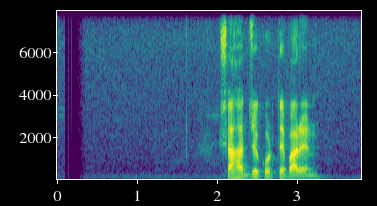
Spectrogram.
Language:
Bangla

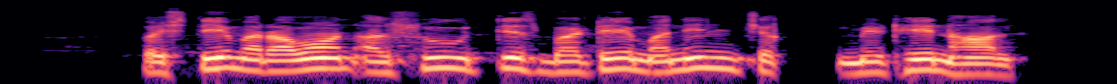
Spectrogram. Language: Bateri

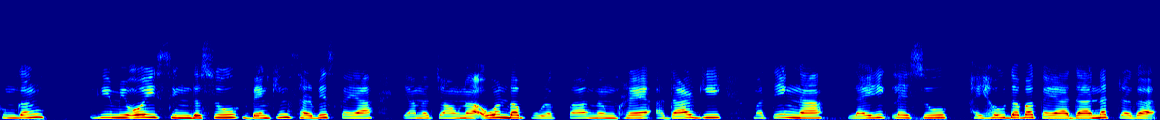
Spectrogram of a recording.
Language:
Manipuri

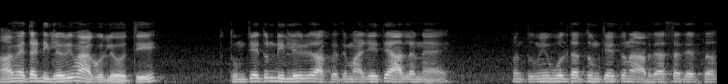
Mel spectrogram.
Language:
Marathi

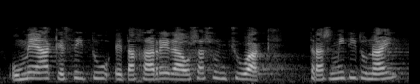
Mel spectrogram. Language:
Basque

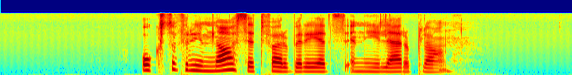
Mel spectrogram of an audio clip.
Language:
Swedish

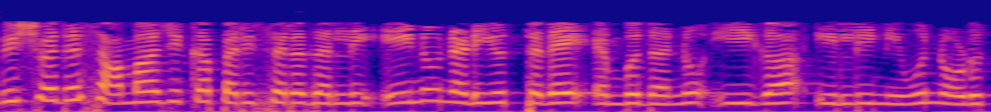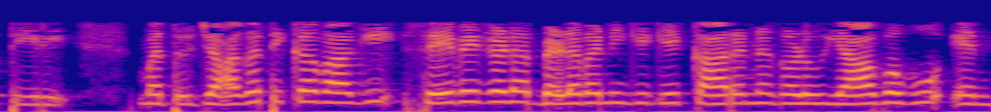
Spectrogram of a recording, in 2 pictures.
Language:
Kannada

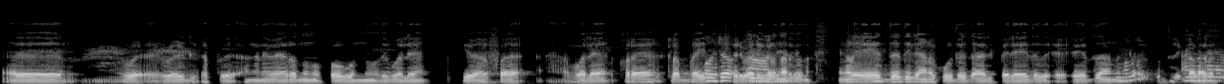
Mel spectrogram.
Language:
Malayalam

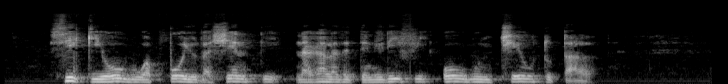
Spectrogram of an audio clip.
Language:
Galician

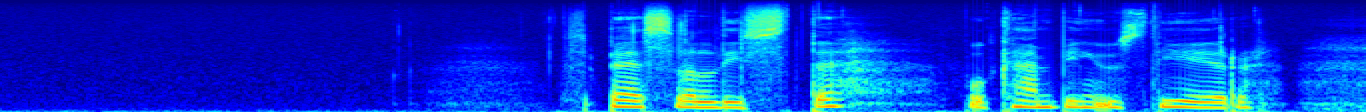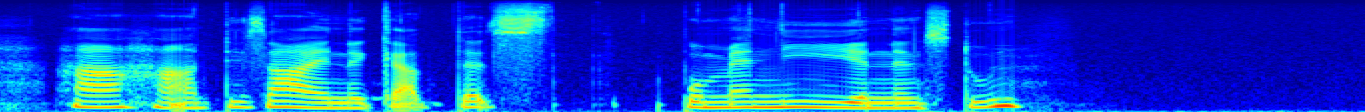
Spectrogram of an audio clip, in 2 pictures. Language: Norwegian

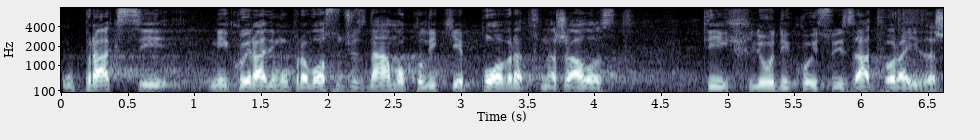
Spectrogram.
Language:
Serbian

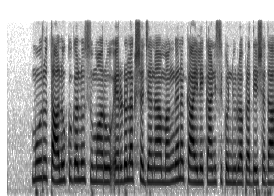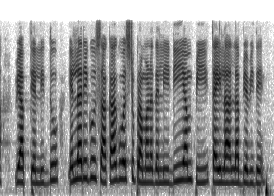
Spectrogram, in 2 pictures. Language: Kannada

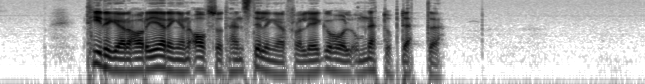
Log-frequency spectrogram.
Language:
Norwegian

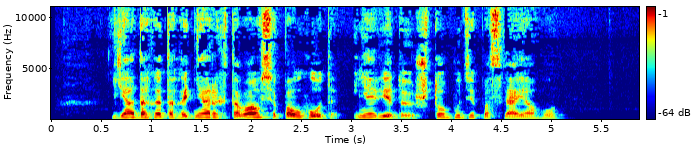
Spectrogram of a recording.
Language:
Belarusian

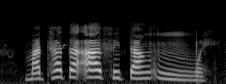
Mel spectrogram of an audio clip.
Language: Tswana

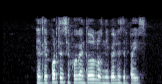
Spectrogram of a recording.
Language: Spanish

